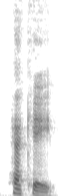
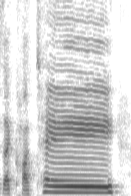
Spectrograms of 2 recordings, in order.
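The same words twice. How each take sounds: First: The name is said as English spelling suggests. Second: The name is said with its Greek pronunciation. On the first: This is how the name was first read as a teenager. "I thought it was Hecate. That's how I pronounced it" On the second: This is how the name is said in Greek. "in the Greek, it is Hecate"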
